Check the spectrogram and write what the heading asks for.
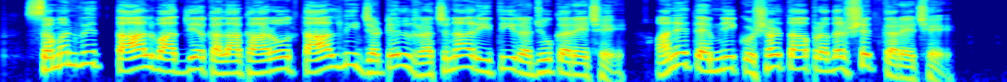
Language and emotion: Gujarati, neutral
